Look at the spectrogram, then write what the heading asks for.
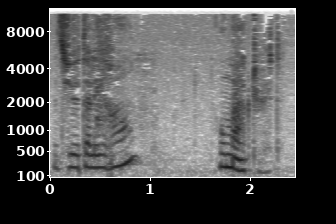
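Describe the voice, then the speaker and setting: An actress playing a dignified, wistful and wary crown princess in a radio drama, speaking formally and measured, often dropping to a breathy murmur. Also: female voice, mid-range voice, animated, dark tone, a little hiss or hum, natural voice. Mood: formally polite. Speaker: lead actress and first-person narrator. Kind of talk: Dutch radio drama acting.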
